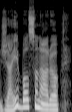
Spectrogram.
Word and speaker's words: Jair Bolsonaro: And finally, how Brazilian women are responding to the election of President Jair Bolsonaro, an unrepentant, misogynist, racist autocrat. – What a great pronunciation. – Wow. Jair Bolsonaro.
